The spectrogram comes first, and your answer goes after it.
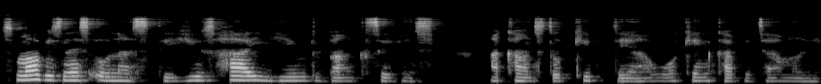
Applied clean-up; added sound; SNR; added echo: none; none; none; none.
